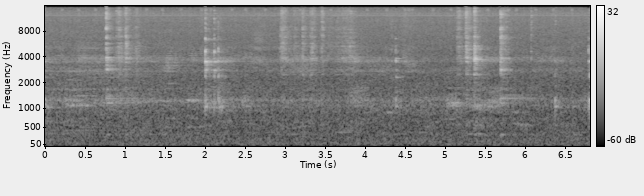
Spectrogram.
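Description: Stainless steel tongs clicking and clinking against an air fryer basket and a ceramic plate while food is lifted out. A string of sharp, irregular clicks, busiest about five seconds in.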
